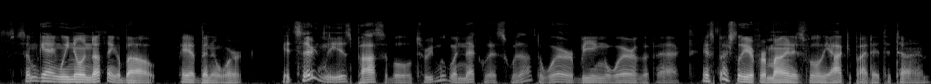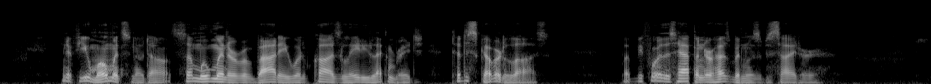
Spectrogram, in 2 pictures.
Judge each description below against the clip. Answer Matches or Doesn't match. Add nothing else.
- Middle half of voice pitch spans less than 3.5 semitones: Doesn't match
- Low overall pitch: Matches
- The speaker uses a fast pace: Matches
